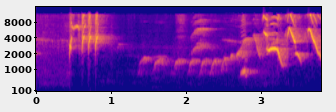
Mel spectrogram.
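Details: White-rumped shama singing in the afternoon: a quick chattering burst, a soft run of low warbled notes, then loud sweeping whistles and high slurred phrases.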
